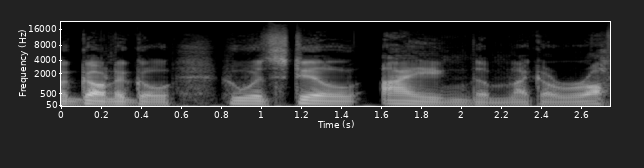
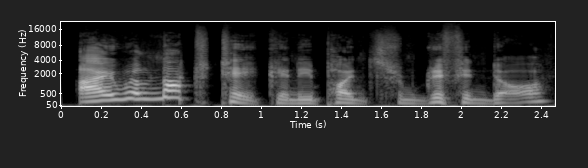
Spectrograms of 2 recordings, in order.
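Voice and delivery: put-on stern old professor; 6 semitones higher, 5 dB louder than usual. A narrator's reading. McGonagall voiced.

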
